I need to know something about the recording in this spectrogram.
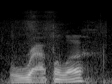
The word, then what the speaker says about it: Rapala: perch colored Rapa and that is the correct way to say it Rapa I know L Zera but in the words of the people that own Rapa they say it's actually Rapa but as long as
